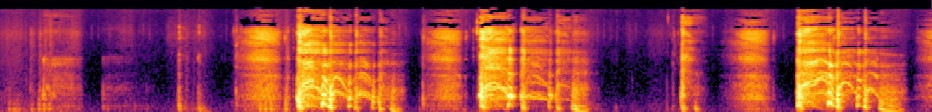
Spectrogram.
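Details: Repeated bouts of harsh coughing with breaths drawn between bursts, in a small quiet room; cough.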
